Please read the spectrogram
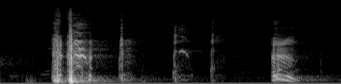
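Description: A fairly loud bout of coughing: one harsh double cough, then a few smaller throaty coughs and catches, ending with a final rasping cough, with no talking.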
